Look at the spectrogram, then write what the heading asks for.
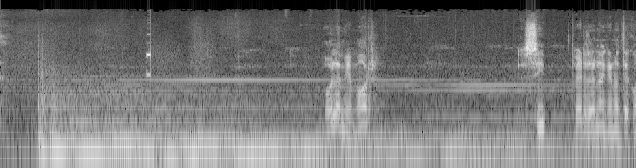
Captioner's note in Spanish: Bip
